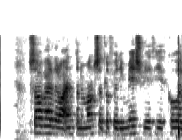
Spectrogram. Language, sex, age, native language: Icelandic, female, 18-19, Icelandic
